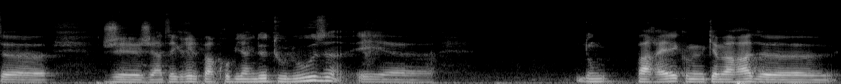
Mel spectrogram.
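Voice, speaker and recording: A man's voice: mid-range voice, warm tone. A man voicing the words of students in an interview, hesitant, with many fillers and restarts. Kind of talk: first-person introductions in interview.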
